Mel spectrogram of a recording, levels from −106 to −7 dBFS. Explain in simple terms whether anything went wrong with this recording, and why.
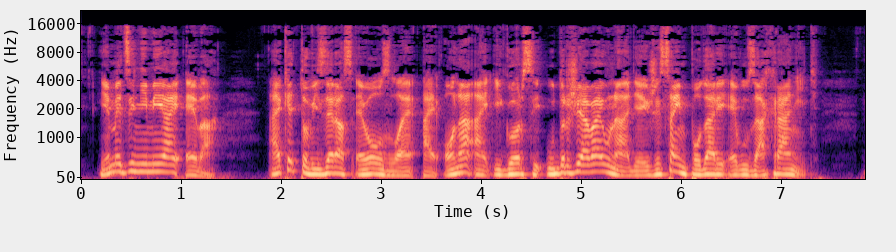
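Nothing went wrong here: the speech comes through steadily, with no technical problems to be heard anywhere in the recording.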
